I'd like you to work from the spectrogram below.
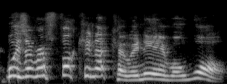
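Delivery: mock outrage at the repeat; exasperated. Real, not acted.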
